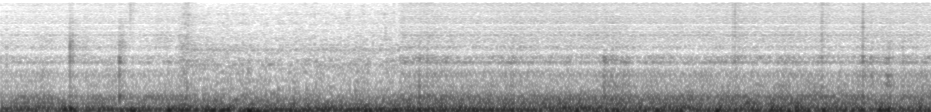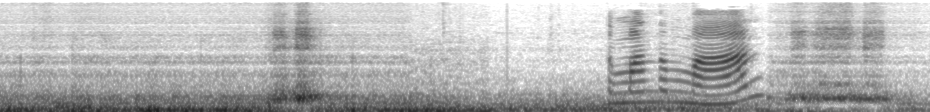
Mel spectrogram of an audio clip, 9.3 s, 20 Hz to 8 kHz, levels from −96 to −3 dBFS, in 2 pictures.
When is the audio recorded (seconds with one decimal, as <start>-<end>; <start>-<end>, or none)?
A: 0.9-2.0; 6.7-8.5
